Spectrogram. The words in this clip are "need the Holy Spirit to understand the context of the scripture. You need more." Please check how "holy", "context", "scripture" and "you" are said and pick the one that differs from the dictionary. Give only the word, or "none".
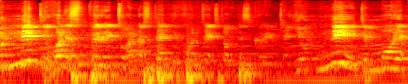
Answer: scripture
